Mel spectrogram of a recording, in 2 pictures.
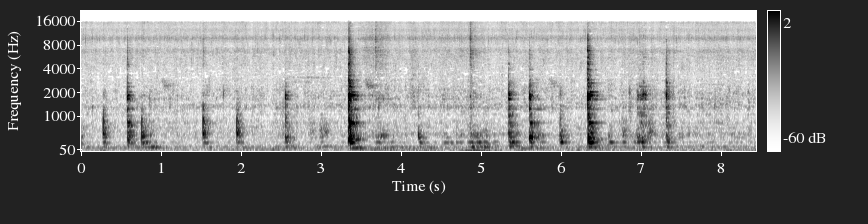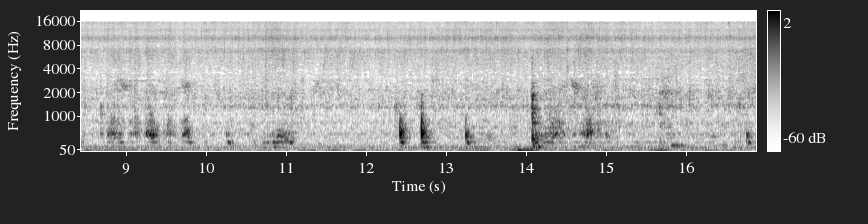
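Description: Onions sautéing in salted oil in a pan for a Bengali bhola fish curry, a soft sizzle punctuated by frequent sharp spatula knocks and scrapes in bursts, close and moderately loud.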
